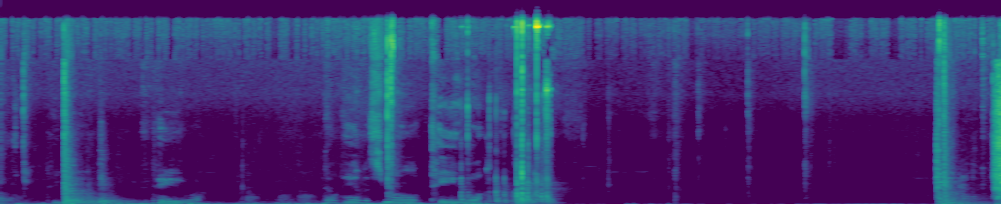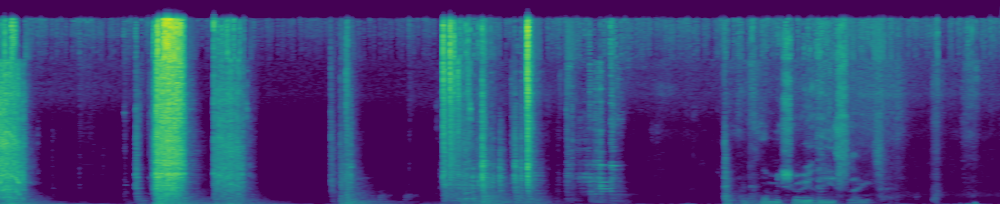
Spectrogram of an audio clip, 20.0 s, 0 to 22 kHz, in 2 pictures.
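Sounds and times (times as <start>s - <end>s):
sheet metal scraping and clunking: 9.4s - 10.6s, 11.4s - 12.8s, 13.4s - 16.3s.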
